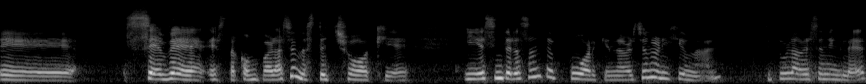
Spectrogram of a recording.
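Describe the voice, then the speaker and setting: With a coastal Ecuadorian accent, a woman speaks at a fairly slow pace in a fairly high voice, her tone dark and mellow and her intonation lively. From Ecuador, Guayaquil (coast). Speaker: Spanish teacher, expat interviewee. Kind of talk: interview.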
